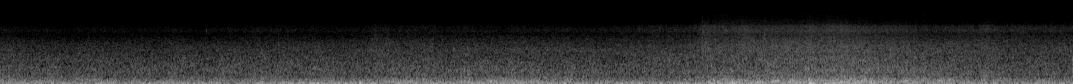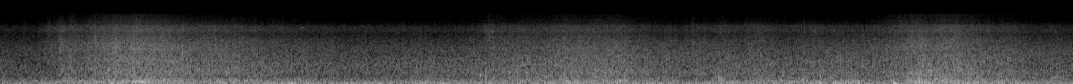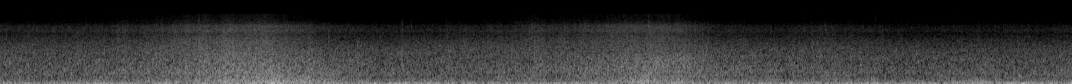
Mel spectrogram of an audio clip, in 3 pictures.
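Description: Sea waves breaking in rushing swells about every four seconds, over a steady rumble of wind on the microphone.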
